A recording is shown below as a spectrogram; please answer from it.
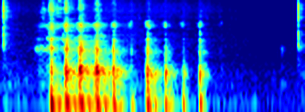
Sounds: Laughter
